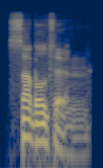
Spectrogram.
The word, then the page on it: subaltern: British English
